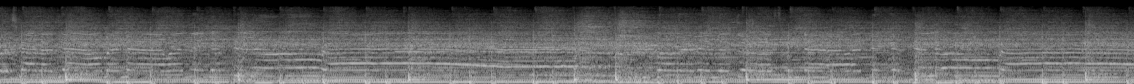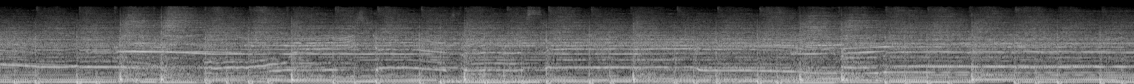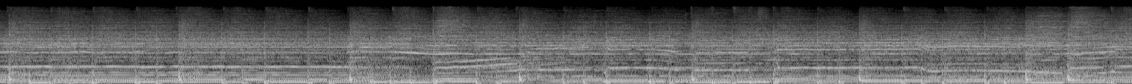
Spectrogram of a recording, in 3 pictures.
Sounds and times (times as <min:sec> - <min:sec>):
Grunge: 0:00.0 - 0:34.0.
